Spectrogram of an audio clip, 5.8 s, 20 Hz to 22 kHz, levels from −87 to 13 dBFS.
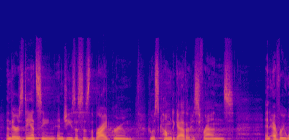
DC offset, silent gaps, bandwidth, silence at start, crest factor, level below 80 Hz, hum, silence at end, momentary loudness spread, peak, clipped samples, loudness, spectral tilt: under 0.1%; none; 15.5 kHz; 0.1 s; 20 dB; -74 dBFS; none; 0 s; 10 LU; -4 dBFS; under 0.1%; -25 LUFS; -4.5 dB/octave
